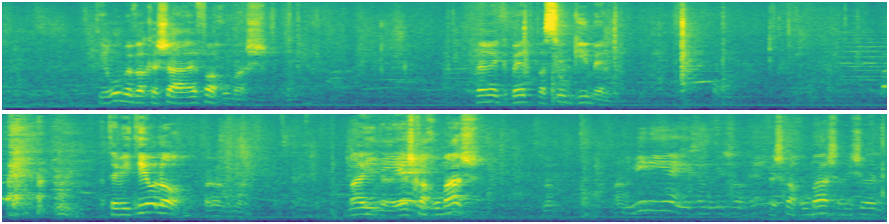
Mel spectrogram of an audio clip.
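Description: A middle-aged man speaks steadily into a microphone, in bursts with pauses.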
